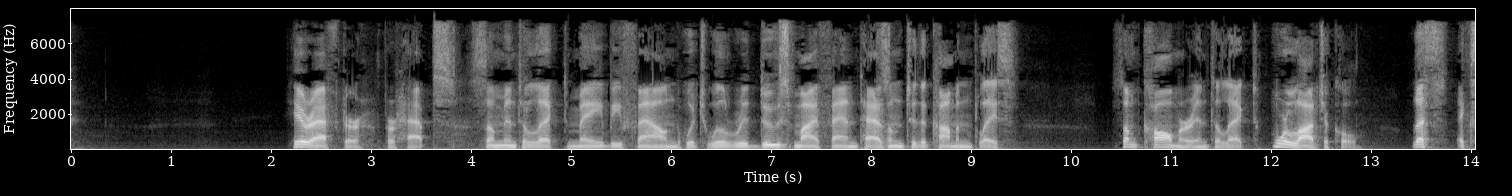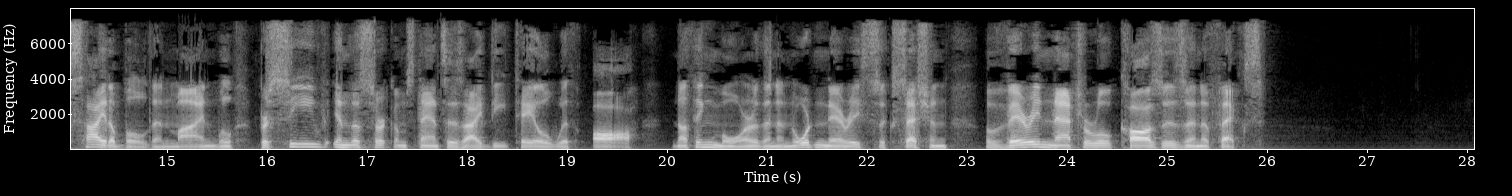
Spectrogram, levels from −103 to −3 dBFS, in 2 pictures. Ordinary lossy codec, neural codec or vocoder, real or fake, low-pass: AAC, 32 kbps; none; real; 7.2 kHz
